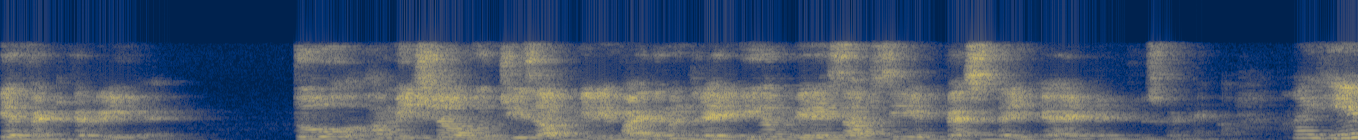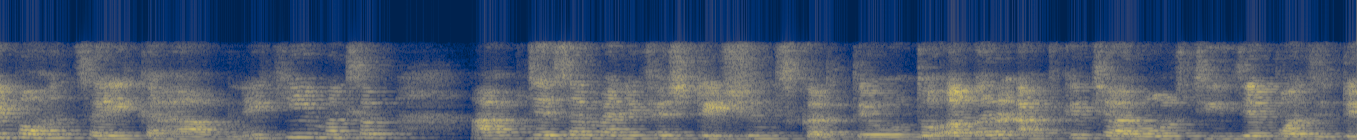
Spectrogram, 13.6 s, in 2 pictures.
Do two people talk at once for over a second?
No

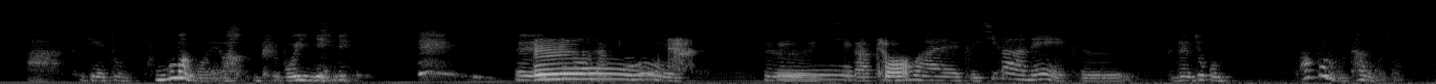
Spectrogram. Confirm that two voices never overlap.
No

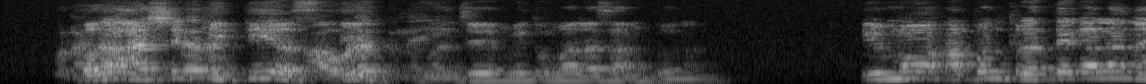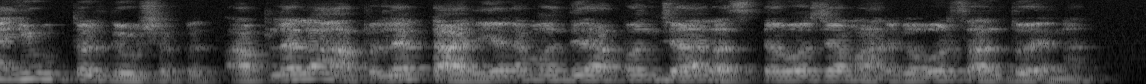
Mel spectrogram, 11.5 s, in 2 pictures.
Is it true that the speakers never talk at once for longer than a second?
No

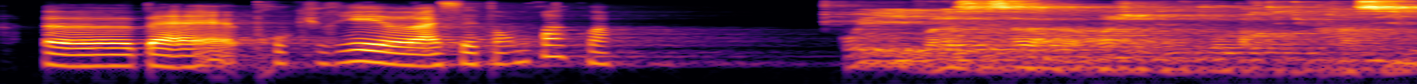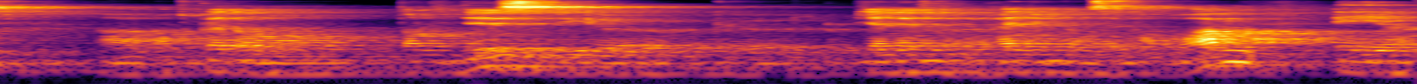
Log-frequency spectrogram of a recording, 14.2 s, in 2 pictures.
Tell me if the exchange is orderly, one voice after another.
Yes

